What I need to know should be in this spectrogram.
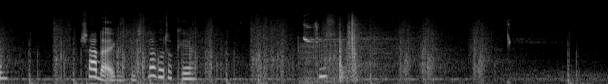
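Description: Quick footsteps run across a wooden floor.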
